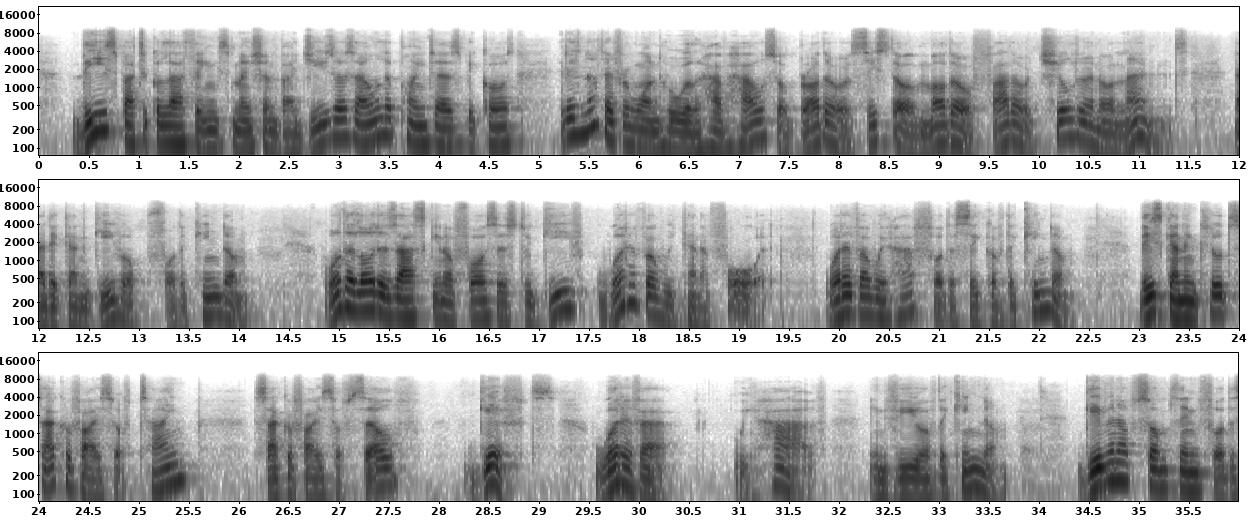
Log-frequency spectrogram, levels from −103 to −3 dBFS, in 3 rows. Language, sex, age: English, male, 60-79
